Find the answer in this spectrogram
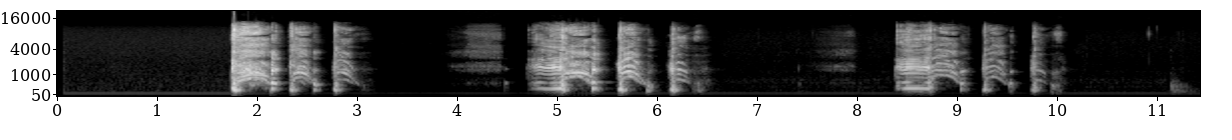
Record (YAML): three_cough_length: 11.4 s
three_cough_amplitude: 30553
three_cough_signal_mean_std_ratio: 0.34
survey_phase: beta (2021-08-13 to 2022-03-07)
age: 18-44
gender: Male
wearing_mask: 'No'
symptom_cough_any: true
symptom_runny_or_blocked_nose: true
symptom_fatigue: true
symptom_headache: true
symptom_onset: 3 days
smoker_status: Never smoked
respiratory_condition_asthma: false
respiratory_condition_other: false
recruitment_source: Test and Trace
submission_delay: 2 days
covid_test_result: Positive
covid_test_method: RT-qPCR
covid_ct_value: 32.2
covid_ct_gene: ORF1ab gene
